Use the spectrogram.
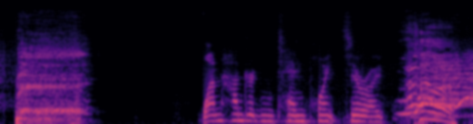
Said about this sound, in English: at the urging of his wife, who recognized his burping talents, encouraged him to go for the record, and he blew it away.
